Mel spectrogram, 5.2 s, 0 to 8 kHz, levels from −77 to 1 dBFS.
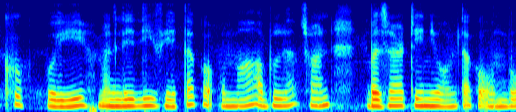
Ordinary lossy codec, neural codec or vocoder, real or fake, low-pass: none; codec, 16 kHz, 0.8 kbps, ZipCodec; fake; 7.2 kHz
